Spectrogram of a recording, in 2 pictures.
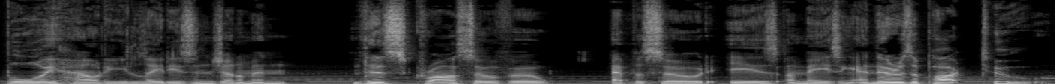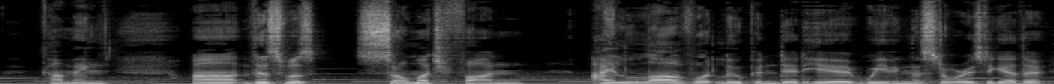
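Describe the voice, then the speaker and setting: A man's voice: on the low side, measured pace. Casual man in his thirties over guitar music. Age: 30s. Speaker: audio drama creator and host. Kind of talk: casual rambling outro to listeners.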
